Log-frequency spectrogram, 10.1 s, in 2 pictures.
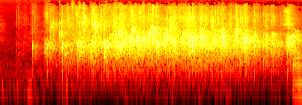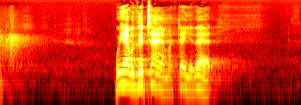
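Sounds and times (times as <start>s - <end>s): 
audience applause: 0.5s - 5.4s
speech: 5.0s - 5.2s, 7.0s - 8.7s.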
